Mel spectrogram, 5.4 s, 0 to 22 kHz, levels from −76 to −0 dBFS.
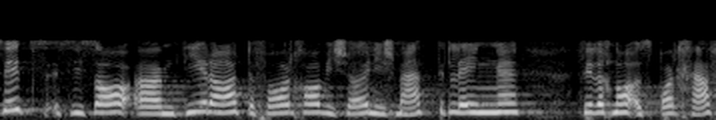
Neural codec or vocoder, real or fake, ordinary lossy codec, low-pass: none; real; none; 5.4 kHz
